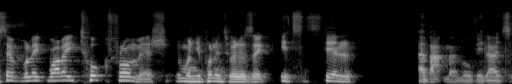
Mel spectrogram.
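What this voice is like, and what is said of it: Cork Irish accent. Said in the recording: “that's a Cork accent, is it?”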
